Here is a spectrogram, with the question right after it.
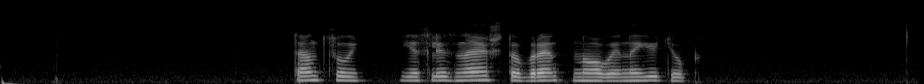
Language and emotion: Russian, neutral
